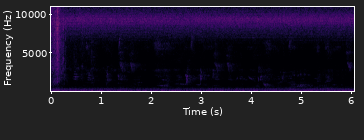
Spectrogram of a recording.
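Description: Birds chirping in short, scattered calls over a steady low background noise and a faint steady high hiss, with a single knock at the very start.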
